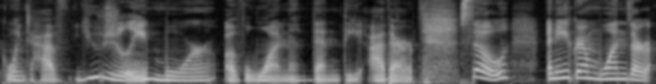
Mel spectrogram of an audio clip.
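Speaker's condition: No condition

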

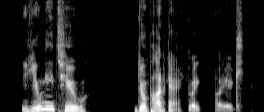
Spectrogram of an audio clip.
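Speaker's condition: Cerebral palsy; spastic quadriplegic

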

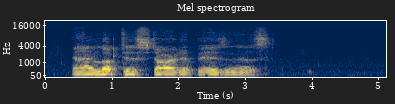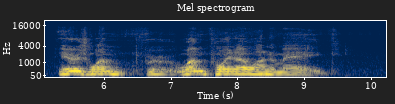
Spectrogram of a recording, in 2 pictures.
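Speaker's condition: ALS; still heard loud and clear

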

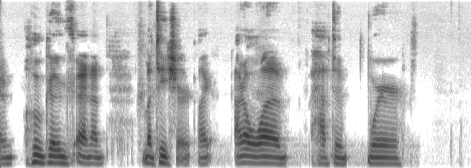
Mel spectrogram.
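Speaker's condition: Cleft lip and palate; large hole in mouth at birth

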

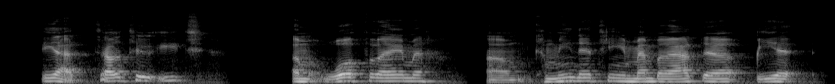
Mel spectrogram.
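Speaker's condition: Cerebral palsy; viewer asked why talking like that

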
